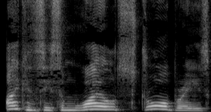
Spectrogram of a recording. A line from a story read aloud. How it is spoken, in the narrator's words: cried Beth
